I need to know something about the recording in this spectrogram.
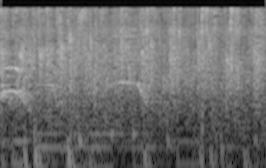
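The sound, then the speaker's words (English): A room full of people at a prepaid legal business meeting claps steadily for brand new associates, the dense applause filling the space at an even, moderately loud level, with a few voices and cheers mixed in throughout. “We applaud you.”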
